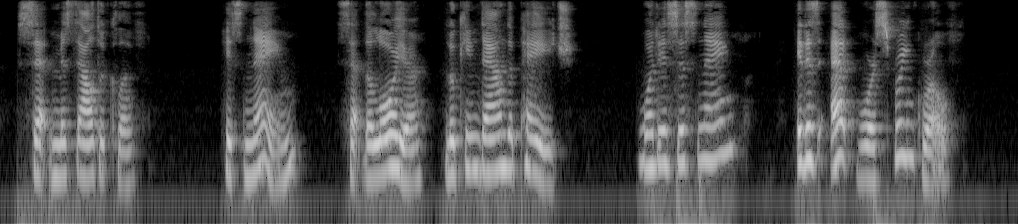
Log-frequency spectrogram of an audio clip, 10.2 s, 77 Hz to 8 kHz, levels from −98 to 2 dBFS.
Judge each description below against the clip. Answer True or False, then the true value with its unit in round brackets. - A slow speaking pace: True (125 wpm)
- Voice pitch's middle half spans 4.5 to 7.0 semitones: True (5.6 semitones)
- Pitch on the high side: True (215 Hz)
